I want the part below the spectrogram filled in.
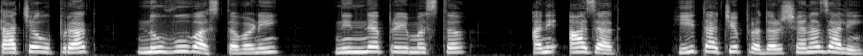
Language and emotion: Goan Konkani, neutral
